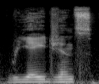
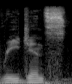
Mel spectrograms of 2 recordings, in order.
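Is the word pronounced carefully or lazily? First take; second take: carefully; lazily. First: The word is pronounced carefully and in full. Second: The word is pronounced lazily, with sounds dropped.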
